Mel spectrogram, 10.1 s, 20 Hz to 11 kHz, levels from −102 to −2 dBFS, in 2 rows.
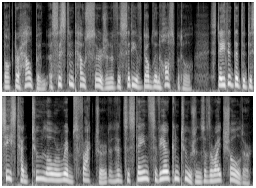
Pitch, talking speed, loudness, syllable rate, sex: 165 Hz, 175 wpm, -20 LUFS, 5.3 syllables/s, male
